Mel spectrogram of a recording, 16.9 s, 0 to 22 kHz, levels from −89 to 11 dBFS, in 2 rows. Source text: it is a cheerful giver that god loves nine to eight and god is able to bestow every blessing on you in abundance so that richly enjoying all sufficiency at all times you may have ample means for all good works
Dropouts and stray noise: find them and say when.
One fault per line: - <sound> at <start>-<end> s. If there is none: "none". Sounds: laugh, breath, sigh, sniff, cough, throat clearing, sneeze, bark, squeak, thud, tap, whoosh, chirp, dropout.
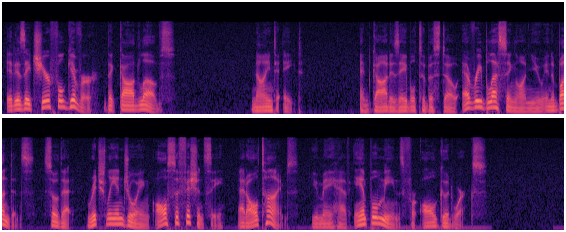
none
